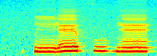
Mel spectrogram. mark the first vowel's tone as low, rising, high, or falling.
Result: low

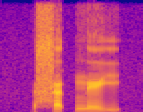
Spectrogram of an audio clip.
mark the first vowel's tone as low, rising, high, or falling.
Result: low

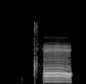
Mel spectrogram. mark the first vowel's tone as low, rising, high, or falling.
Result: high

